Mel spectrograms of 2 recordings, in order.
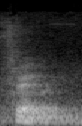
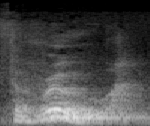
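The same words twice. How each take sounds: First: The vowel is short with level pitch. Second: The vowel is stretched with an up-down pitch. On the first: The word is not especially important. "which is the normal way" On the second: The word is important. "the pushed way, or the stressed way"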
